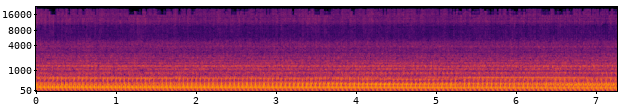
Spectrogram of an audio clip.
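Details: New Harbor Freight Predator 212 chipper shredder engine that only ran on choke, after fix, started with choke then eased to half: steady even beat, no hunting or surging; runs normally now.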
